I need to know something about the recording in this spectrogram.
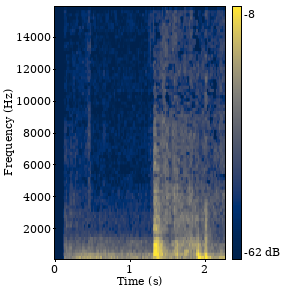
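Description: Handling noise from a phone held close to its microphone as it is adjusted: a faint rustle, then a louder scrape about a second in and a sharp knock near the end.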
